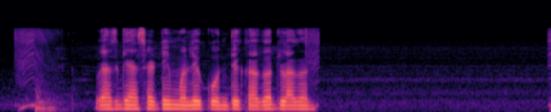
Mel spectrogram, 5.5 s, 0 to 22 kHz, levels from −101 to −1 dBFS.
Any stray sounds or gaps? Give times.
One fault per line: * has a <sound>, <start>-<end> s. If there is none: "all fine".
all fine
